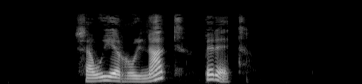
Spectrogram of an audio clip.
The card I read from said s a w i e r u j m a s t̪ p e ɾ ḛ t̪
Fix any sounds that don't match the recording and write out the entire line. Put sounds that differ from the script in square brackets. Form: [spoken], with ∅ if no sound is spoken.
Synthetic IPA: s a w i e r u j [n] a [∅] t̪ p e ɾ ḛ t̪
